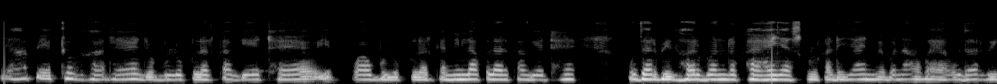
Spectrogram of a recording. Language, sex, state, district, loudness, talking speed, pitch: Hindi, female, Jharkhand, Sahebganj, -18 LUFS, 220 wpm, 220 Hz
